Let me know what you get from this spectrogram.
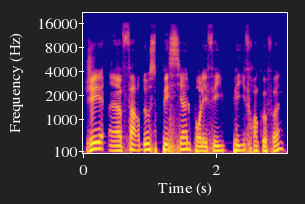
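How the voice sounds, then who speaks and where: A man giving a sermon in a conversational style, pausing often and restarting his sentences as he speaks. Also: medium pitch, dark tone, dry recording. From French-speaking. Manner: conversational preaching with frequent hesitations and restarts. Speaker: preacher.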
